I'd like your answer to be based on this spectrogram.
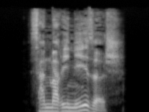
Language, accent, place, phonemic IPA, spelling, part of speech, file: German, Germany, Berlin, /ˌzanmaʁiˈneːzɪʃ/, san-marinesisch, adjective, De-san-marinesisch.ogg
- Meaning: of San Marino; San Marinese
